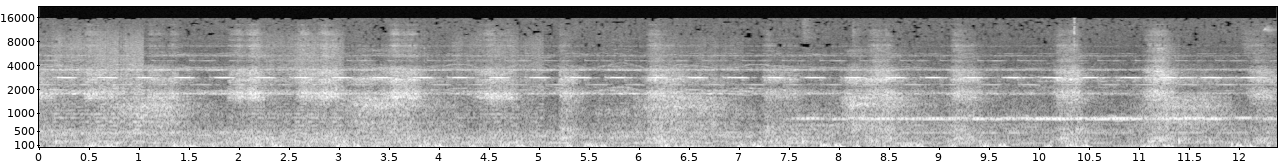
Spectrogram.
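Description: A person breathes heavily and rasps through a gas mask.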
